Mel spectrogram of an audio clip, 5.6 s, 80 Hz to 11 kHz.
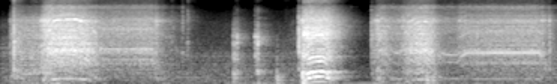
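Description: A cordless power drill backs screws out of a 4S Outcast RC car's steering and receiver box, with several bursts of whirring: a long run, short stuttering pulses, then two more sustained runs, close and loud.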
